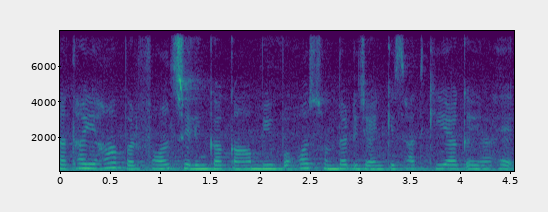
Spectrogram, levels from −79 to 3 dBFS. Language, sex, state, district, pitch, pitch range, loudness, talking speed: Hindi, female, Uttar Pradesh, Varanasi, 225 Hz, 220-230 Hz, -31 LUFS, 210 wpm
